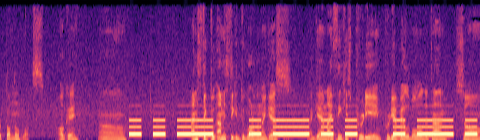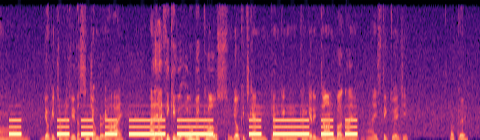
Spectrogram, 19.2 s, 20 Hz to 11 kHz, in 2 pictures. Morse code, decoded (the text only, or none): ULL3L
